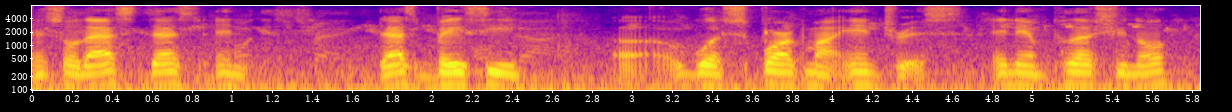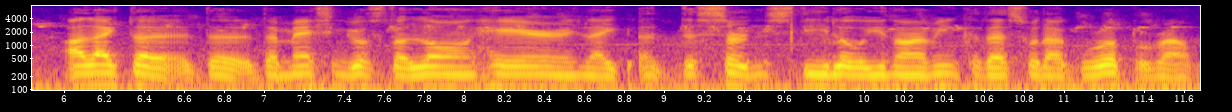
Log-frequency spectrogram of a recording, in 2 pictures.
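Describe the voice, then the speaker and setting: With an American accent and vocal fry, a man talks at a moderate pace in a medium pitch with ordinary pitch variation. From San Fernando Valley, Los Angeles. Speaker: interviewee, gang member and clothing designer. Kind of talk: casual interview.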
